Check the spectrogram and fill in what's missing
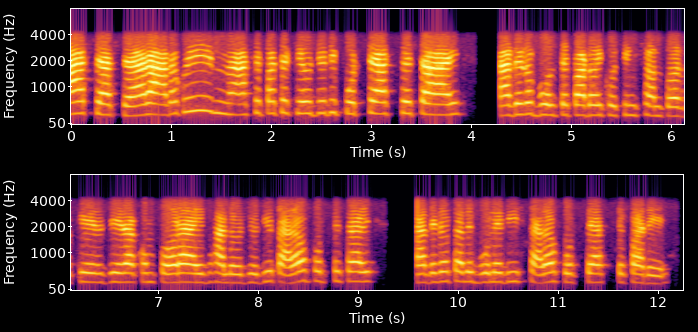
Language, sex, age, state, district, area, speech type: Bengali, female, 30-45, West Bengal, Darjeeling, urban, conversation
